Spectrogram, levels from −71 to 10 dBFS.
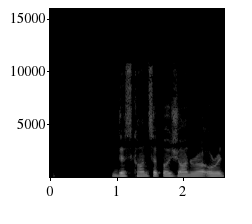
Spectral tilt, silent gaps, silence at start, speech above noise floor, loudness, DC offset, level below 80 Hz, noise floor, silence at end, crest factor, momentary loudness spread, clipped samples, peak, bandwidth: -5.5 dB/octave; none; 0.95 s; 51 dB; -36 LUFS; under 0.1%; -76 dBFS; -86 dBFS; 0 s; 16 dB; 4 LU; under 0.1%; -20 dBFS; 11.5 kHz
